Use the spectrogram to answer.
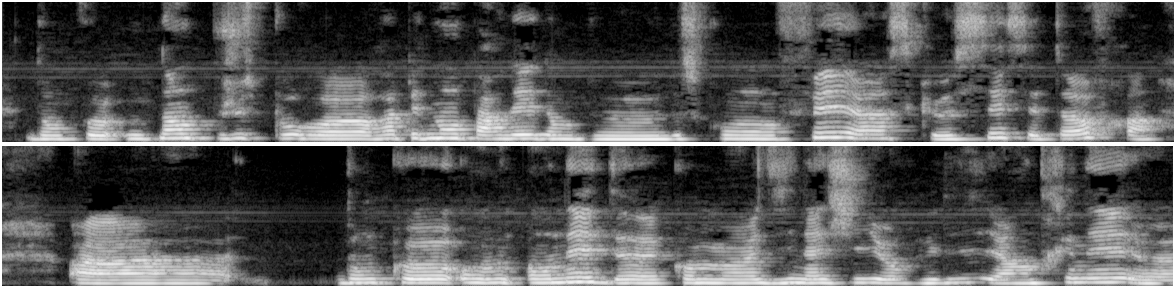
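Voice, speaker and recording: This speaker has a Kazakh accent and talks at a very slow pace with monotone, flat intonation. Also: woman, medium pitch for a woman. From Kazakhstan. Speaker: online school founder and career coach. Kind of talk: webinar presentation. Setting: online webinar. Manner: halting, many hesitations.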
